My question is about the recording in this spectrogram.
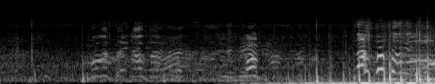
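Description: Footballers calling and shouting across the pitch, faint and short. About halfway through, a deep low rumble comes in and grows louder toward the end.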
